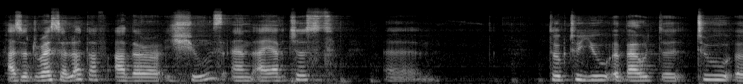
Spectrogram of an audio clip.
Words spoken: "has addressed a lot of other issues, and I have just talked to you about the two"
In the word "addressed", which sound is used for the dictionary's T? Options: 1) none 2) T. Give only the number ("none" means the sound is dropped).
1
